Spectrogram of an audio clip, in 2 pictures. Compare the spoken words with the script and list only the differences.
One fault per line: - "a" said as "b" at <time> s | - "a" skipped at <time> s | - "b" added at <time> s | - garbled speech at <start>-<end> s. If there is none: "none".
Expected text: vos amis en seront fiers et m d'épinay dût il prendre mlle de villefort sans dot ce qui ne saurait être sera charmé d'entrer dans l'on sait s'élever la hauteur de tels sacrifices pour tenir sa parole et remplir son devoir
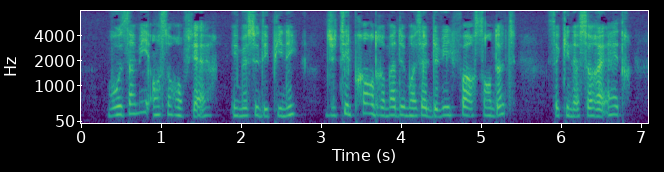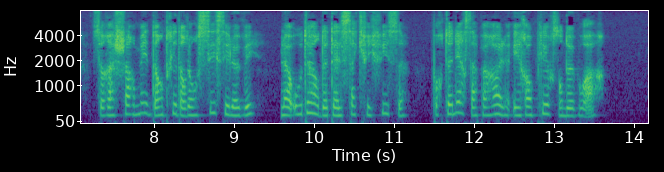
none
